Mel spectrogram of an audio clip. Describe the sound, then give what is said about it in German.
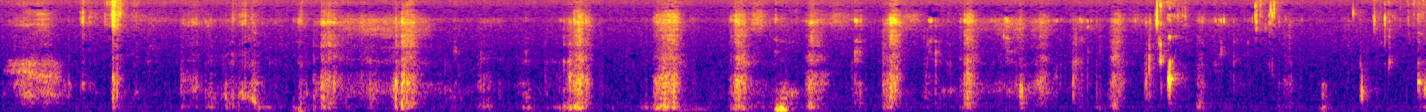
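Biting and chewing a cookie: many soft, crunchy chews in an uneven rhythm, quiet and heard alone without any talk. “habe gerade nur einen Keks gegessen.”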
